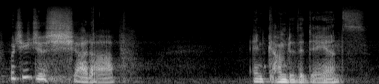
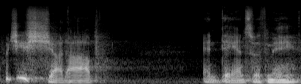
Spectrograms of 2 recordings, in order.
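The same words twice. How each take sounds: First: Tenderest. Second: Put-on lower, coy voice of a girl in a music video; lightly voiced girl inviting a shy boy to dance; girl asking. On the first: Retold or imitated. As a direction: invite them as tenderly as Jesus would. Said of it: "in the tenderest, only the way Jesus can say". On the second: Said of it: "and she just goes".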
